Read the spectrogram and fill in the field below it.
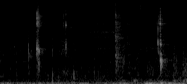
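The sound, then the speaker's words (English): Wet open-mouth chewing of edibles with irregular smacking and crunchy clicks, several bites in quick succession, with no talking. “You got to chew with your mouth open with this shit.”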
